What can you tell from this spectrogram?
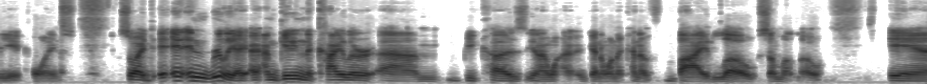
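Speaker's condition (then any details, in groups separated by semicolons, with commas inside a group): No condition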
